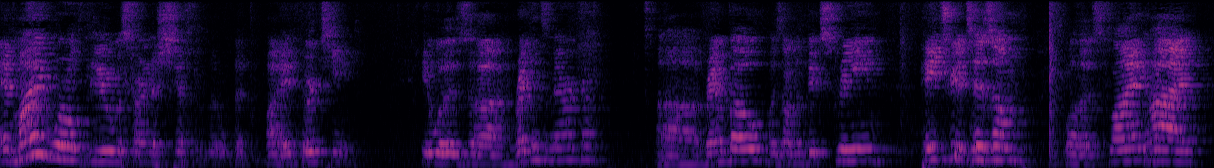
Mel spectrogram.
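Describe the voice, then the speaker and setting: Speaking at a fairly slow pace, a man with a high pitch and ordinary pitch variation is heard amid noticeable background noise and audible room echo. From US, Portuguese immigrant household. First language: Portuguese. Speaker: event speaker. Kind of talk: personal storytelling talk. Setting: stage with audience.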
